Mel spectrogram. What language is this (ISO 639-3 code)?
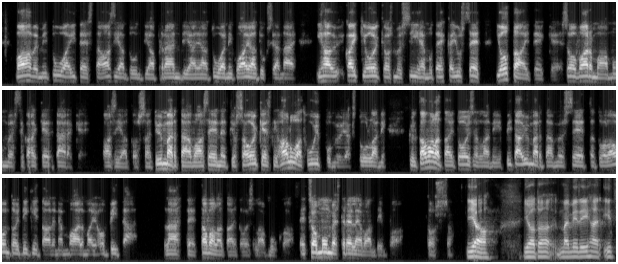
fin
